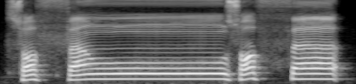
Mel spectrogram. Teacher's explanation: Mana shu yerda tanvinimiz yo'g'on harfga kirayotganda yo'g'on kiradi.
